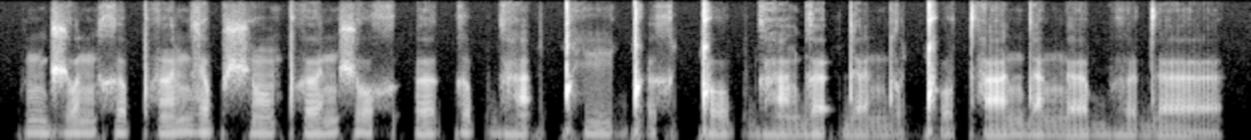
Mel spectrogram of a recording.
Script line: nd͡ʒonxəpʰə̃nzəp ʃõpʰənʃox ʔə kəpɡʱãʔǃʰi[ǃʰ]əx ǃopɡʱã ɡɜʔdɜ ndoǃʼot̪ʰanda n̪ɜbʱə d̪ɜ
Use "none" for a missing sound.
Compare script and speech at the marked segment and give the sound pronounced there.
ǃʼ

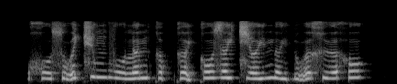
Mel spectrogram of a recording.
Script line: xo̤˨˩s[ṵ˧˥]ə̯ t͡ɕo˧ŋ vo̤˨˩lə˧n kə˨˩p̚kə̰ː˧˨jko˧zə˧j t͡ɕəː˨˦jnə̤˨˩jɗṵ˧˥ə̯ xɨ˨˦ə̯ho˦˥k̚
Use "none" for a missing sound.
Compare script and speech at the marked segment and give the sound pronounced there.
ṵ˧˥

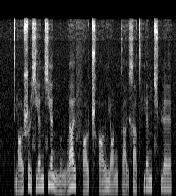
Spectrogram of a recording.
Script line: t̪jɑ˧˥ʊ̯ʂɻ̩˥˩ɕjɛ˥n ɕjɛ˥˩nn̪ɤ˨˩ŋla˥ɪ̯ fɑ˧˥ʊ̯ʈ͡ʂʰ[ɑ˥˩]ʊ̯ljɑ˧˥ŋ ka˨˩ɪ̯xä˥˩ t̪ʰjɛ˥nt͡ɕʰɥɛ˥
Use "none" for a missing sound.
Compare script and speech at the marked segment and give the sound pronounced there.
ɑ˧˥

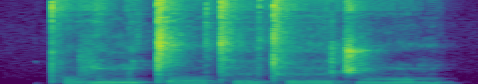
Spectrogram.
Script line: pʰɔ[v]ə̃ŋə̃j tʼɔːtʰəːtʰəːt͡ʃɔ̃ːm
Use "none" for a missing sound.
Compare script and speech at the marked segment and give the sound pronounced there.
v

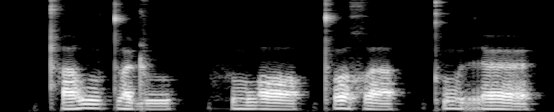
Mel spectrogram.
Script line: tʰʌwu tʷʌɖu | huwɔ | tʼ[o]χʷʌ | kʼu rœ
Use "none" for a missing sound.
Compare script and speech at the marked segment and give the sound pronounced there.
o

